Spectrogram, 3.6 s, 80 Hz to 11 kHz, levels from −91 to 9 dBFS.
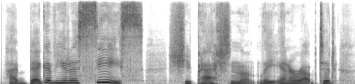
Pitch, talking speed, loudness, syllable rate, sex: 230 Hz, 150 wpm, -16 LUFS, 5.8 syllables/s, female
